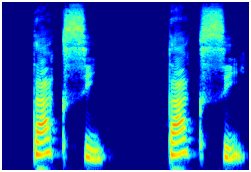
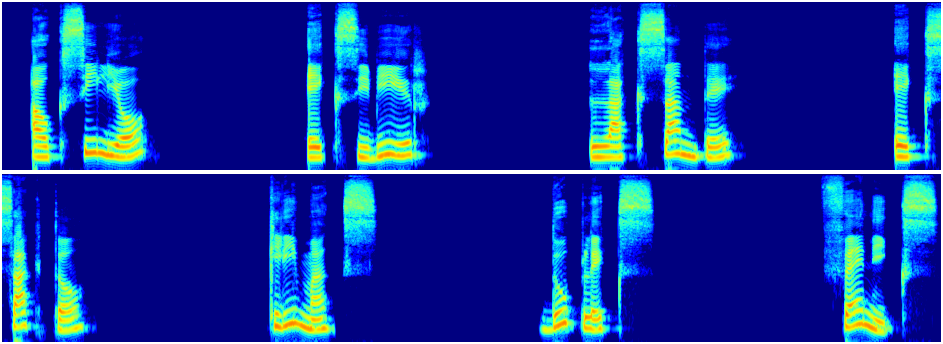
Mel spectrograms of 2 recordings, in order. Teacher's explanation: O primeiro som do X é como se fosse os sons de K mais S.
